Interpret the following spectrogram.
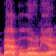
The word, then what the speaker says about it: Babylonia: I believe the correct pronunciation is BabyLonia.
